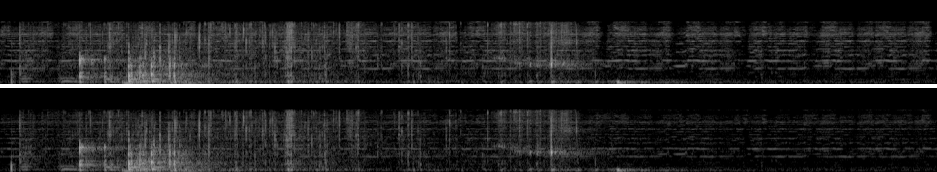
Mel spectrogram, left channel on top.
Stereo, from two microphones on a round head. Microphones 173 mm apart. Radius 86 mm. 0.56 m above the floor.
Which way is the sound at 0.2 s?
5° left (ahead or behind).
